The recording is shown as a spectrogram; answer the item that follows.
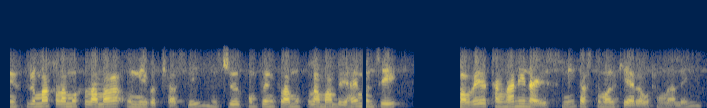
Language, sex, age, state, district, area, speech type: Bodo, male, 30-45, Assam, Kokrajhar, urban, conversation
